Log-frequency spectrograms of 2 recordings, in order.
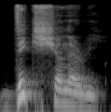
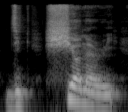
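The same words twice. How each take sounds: First: The stress is on the first syllable. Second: The stress is on the second syllable. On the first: The speaker calls it right. "you have to pronounce dictionary" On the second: The speaker calls it wrong. "and not dictionary. Because if you say dictionary, the English people, they will hear chionery"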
